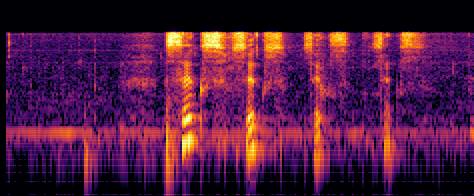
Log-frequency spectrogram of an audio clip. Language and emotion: Russian, neutral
